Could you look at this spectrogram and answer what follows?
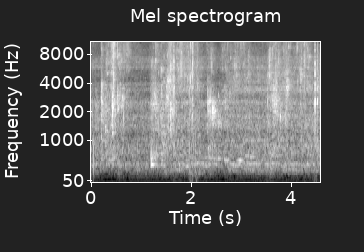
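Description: Water poured from a plastic jug splashing and pattering in short bursts onto steamed vermicelli in a metal tray: cold water wetting the seffa after its first steaming.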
